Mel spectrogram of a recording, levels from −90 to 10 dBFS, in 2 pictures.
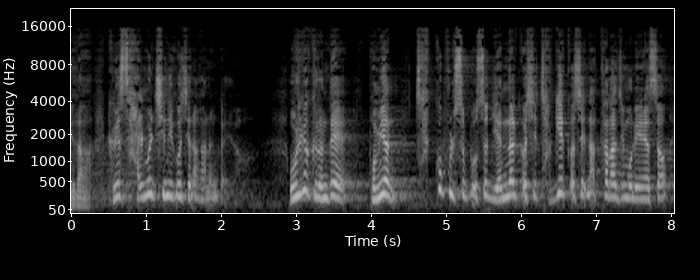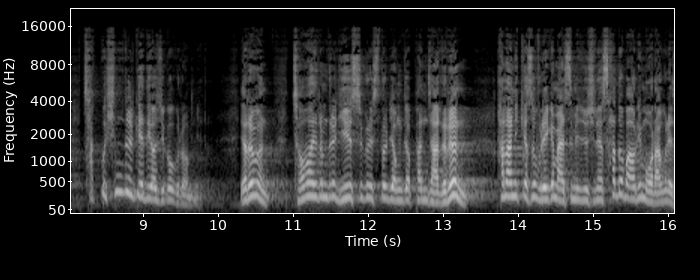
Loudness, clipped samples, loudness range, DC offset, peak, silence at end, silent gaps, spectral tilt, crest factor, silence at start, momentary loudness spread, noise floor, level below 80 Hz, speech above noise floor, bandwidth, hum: -24 LUFS; under 0.1%; 7 LU; under 0.1%; -2 dBFS; 0 s; none; -3.5 dB/octave; 24 dB; 0 s; 15 LU; -62 dBFS; -74 dBFS; 37 dB; 16 kHz; none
